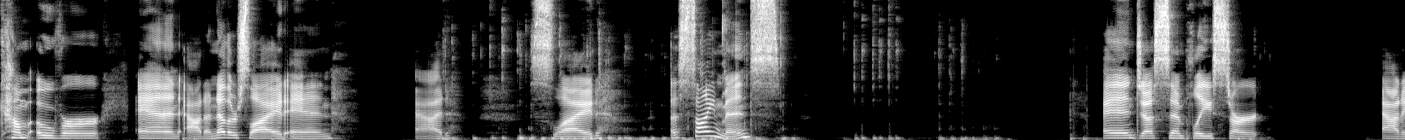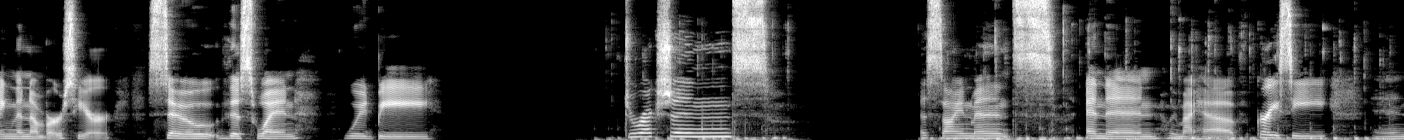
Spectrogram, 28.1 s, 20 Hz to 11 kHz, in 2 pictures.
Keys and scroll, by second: 4.8-7.2 typing, 8.5 BackSpace, 9.3 e, 10.8 s, 19.7-20.6 typing, 21.7 Return, 23.0-28.0 typing, 27.1 Return.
